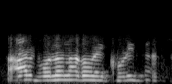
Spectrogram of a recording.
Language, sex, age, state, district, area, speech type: Bengali, male, 18-30, West Bengal, Paschim Bardhaman, rural, conversation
